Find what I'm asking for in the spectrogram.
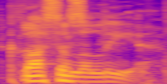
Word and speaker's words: glossolalia: But then there's the second, which a lot of the glossia, what is it? – Glossolalia. – Thank you, glossolalia. I knew there was another syllable on there.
